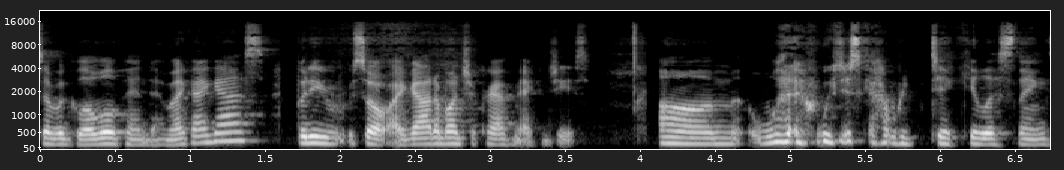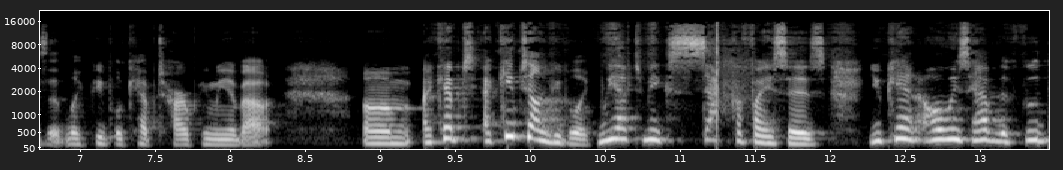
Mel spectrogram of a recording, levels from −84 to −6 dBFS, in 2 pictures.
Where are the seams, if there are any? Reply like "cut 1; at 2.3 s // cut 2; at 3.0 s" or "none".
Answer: cut 1; at 1.6 s // cut 2; at 4.0 s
